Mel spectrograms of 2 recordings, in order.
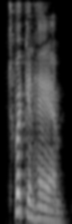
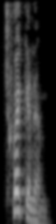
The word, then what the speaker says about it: Twickenham: british listeners said mike twickenham is twickenham we don't pronounce the h so i'm sorry about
